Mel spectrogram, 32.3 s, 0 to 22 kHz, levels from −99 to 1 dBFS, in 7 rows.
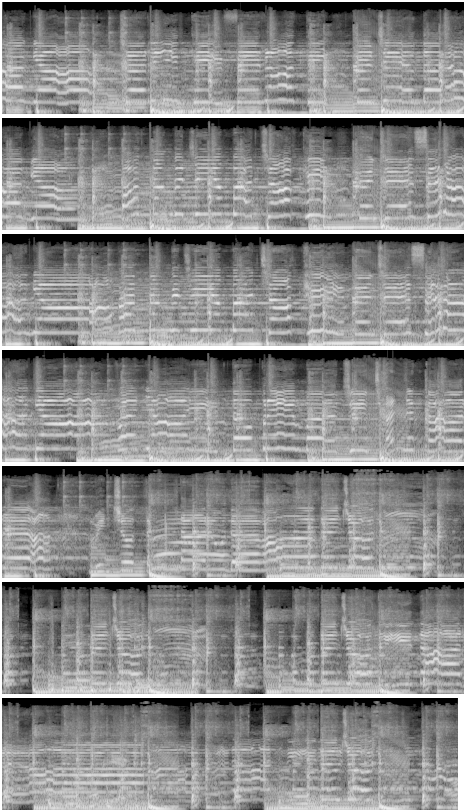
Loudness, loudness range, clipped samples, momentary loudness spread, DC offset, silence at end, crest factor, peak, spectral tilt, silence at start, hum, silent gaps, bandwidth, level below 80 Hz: -12 LUFS; 4 LU; under 0.1%; 7 LU; under 0.1%; 0 s; 12 dB; 0 dBFS; -3.5 dB/octave; 0 s; none; none; 19 kHz; -20 dBFS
